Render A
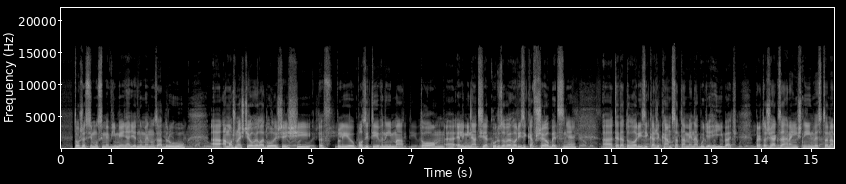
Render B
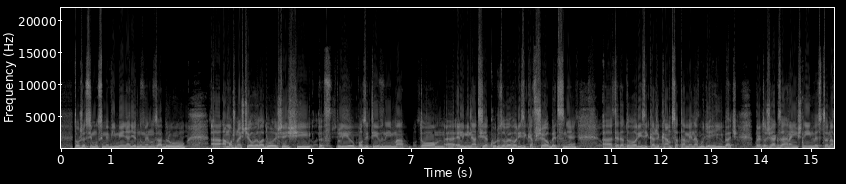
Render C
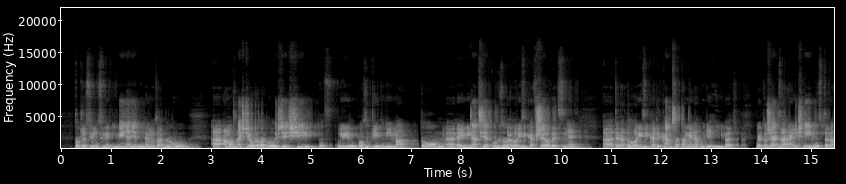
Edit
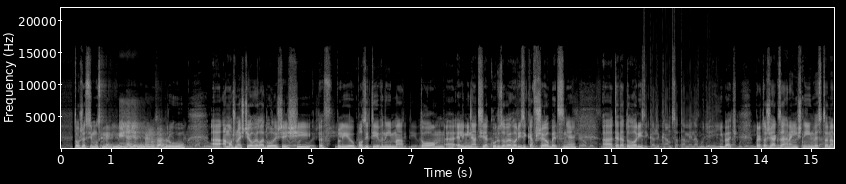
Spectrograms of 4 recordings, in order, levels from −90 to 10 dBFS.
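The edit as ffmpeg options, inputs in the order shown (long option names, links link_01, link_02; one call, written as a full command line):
ffmpeg -i take0.wav -i take1.wav -i take2.wav -filter_complex "[0:a]asplit=3[link_01][link_02][link_03];[link_01]atrim=end=0.772[link_04];[2:a]atrim=start=0.768:end=2.112[link_05];[link_02]atrim=start=2.108:end=11.632[link_06];[1:a]atrim=start=11.628:end=13.182[link_07];[link_03]atrim=start=13.178[link_08];[link_04][link_05]acrossfade=duration=0.004:curve1=hsin:curve2=hsin[link_09];[link_09][link_06]acrossfade=duration=0.004:curve1=hsin:curve2=hsin[link_10];[link_10][link_07]acrossfade=duration=0.004:curve1=hsin:curve2=hsin[link_11];[link_11][link_08]acrossfade=duration=0.004:curve1=hsin:curve2=hsin" out.wav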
